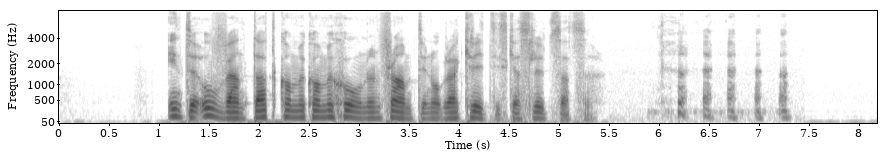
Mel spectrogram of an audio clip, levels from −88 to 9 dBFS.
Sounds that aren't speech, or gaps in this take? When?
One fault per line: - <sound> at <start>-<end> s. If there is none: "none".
- laugh at 5.9-7.3 s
